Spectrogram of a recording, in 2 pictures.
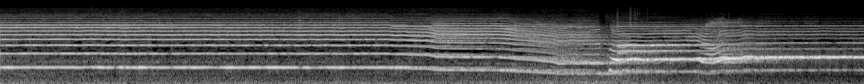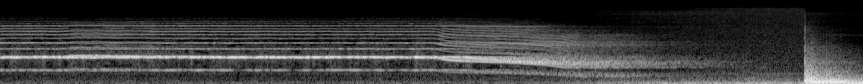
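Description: A woman singing long, high, held notes, each one ending in a slow downward slide. The last note falls away and fades near the end.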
